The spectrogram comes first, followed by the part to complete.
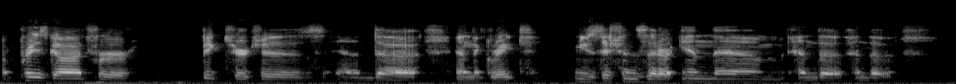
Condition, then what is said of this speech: Stuttering. Also, for anyone who hasn't heard me before, I do have a speech handicap known as stuttering.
